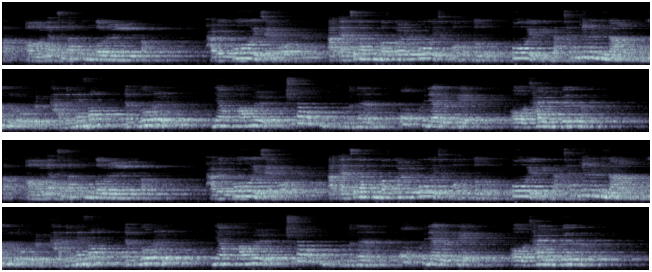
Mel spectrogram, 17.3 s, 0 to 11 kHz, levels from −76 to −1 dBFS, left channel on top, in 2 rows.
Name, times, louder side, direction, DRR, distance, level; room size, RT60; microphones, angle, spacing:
voice 1, 0.3-1.9 2.7-3.9 4.3-6.5 6.8-10.0 10.3-10.9 11.4-13.6 13.9-14.9 15.4-16.4, equal, 5° left, -7 dB, 0.3 m, -23 dB
2.6 x 2.1 x 2.5 m, 2.4 s
head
